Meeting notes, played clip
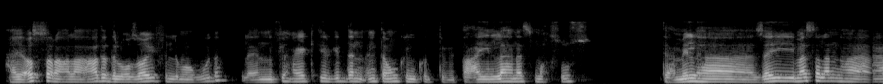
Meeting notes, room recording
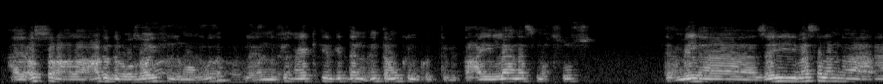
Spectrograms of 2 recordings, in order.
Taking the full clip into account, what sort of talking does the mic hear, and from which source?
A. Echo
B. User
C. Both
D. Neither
C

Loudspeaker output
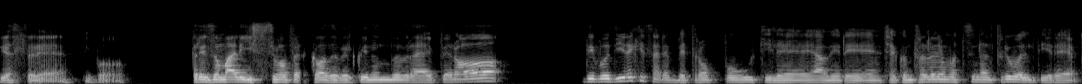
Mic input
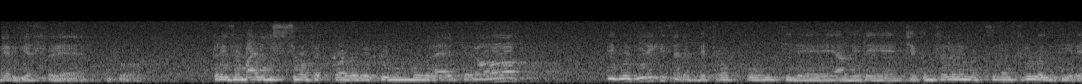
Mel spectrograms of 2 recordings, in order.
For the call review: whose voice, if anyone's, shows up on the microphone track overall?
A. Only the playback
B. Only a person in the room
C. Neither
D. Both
A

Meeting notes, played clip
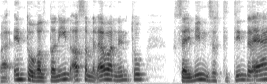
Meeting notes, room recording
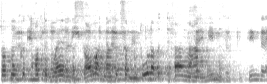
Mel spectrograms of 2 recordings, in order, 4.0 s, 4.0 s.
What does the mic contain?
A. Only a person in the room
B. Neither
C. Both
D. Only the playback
C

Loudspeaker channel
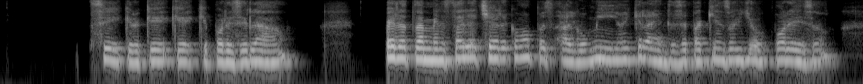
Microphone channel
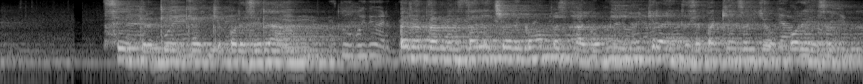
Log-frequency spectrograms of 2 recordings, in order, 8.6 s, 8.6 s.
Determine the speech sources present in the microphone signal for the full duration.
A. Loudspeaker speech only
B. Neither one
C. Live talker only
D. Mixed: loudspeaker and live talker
D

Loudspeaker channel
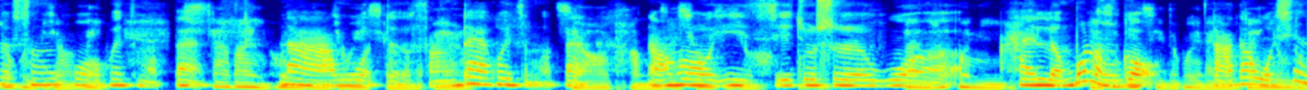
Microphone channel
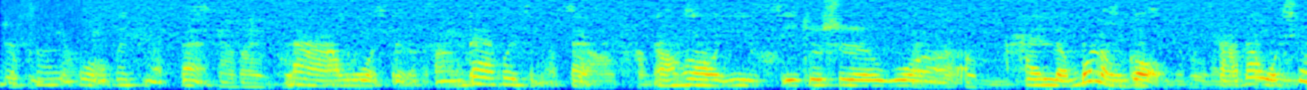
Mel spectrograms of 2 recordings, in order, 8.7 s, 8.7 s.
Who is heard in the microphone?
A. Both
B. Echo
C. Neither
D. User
B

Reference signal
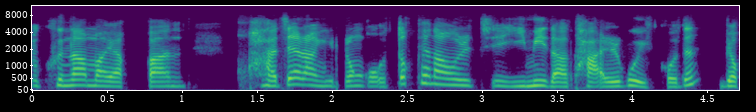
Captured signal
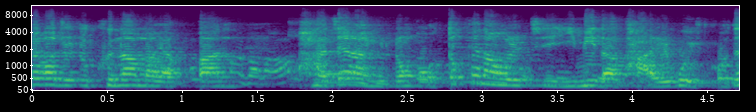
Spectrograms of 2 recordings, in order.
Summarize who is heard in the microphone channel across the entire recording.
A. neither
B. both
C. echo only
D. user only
B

